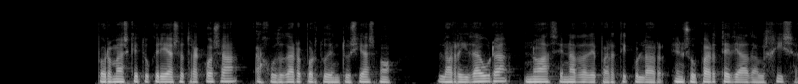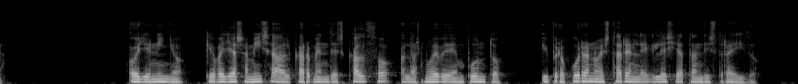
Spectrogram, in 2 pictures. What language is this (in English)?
Spanish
